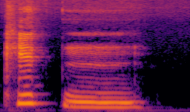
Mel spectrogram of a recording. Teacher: T 발음을 하지 않고 코로 내보내서 발음합니다.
